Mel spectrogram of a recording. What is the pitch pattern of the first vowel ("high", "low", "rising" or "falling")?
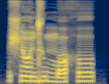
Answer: high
